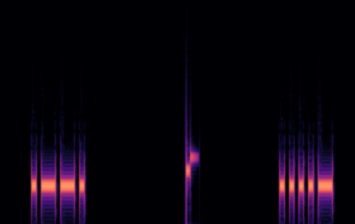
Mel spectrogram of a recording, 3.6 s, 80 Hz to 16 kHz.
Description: Morse code, heard as a keyed tone, about 25 wpm, 700 Hz. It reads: P 4
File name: Single-Letter-Number-25wpm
